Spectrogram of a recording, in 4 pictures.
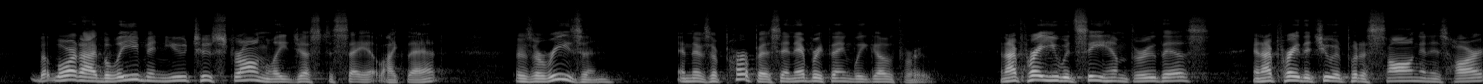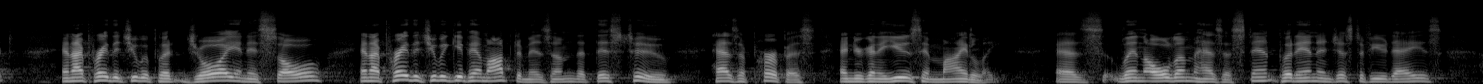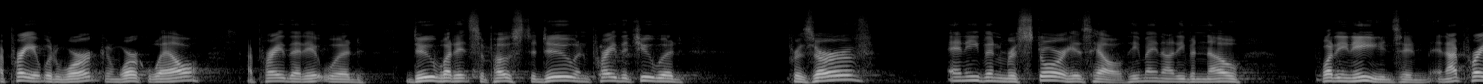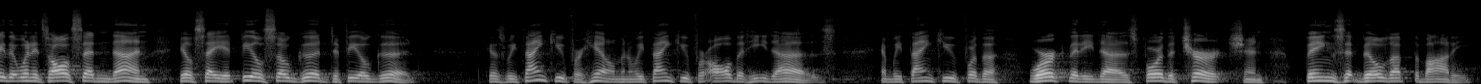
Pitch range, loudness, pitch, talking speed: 125-160 Hz, -28 LUFS, 145 Hz, 190 wpm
